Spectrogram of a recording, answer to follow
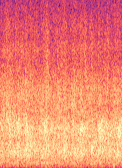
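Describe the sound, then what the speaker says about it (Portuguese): Steady applause from a congregation during a church service, a dense even patter of many hands clapping at a moderate, slightly distant level throughout, with no voices on top. "Dê um forte aplauso ao Senhor aí."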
